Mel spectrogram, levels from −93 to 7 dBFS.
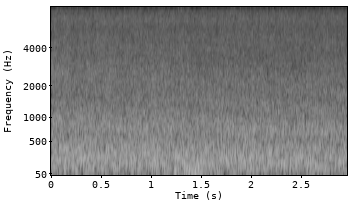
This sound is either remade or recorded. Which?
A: recorded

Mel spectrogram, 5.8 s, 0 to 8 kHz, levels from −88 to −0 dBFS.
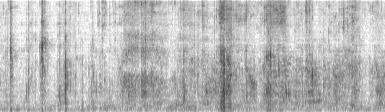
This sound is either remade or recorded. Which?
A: remade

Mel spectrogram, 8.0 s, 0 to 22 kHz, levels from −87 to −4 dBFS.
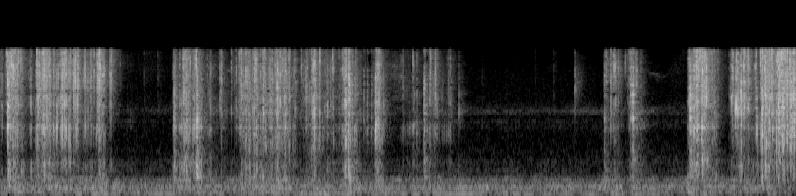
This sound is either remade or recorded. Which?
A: recorded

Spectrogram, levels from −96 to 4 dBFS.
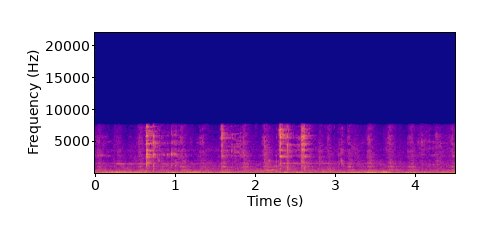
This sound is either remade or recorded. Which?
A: recorded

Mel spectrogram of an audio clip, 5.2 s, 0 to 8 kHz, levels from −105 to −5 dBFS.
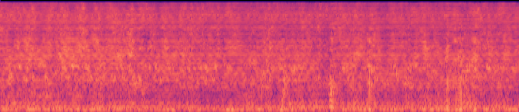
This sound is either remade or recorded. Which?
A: remade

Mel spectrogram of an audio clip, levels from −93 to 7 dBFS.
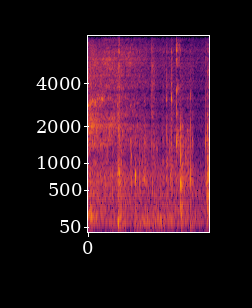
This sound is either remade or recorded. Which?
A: remade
